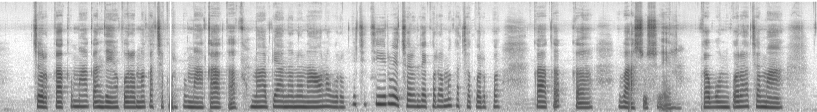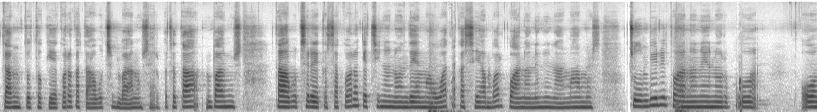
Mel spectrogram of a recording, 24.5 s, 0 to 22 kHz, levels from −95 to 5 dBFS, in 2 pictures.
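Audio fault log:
2.55–2.62 s, 7.08–7.13 s, 9.43–9.48 s, 12.00–12.05 s, 18.98–19.10 s, 21.64–21.72 s and 23.31–23.40 s: corrupt frame decoded. Each 46 to 114 ms blip spans a few consecutive compressed frames whose bits arrived damaged but were decoded anyway. The misread gains and codes throw energy into the wrong frequencies, so the speech is broken by short squeaks or noise bursts. The one near 7.1 s is faint, and the one near 21.7 s is loud, peaking around -5 dBFS.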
